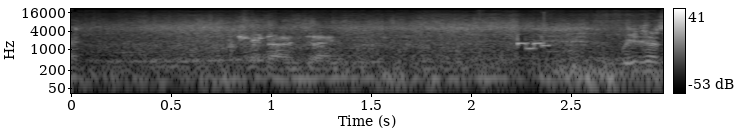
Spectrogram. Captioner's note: radio communication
